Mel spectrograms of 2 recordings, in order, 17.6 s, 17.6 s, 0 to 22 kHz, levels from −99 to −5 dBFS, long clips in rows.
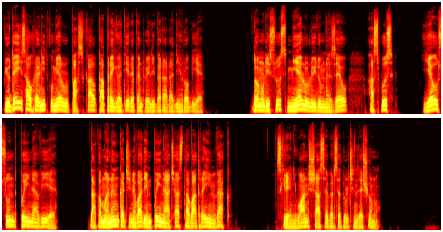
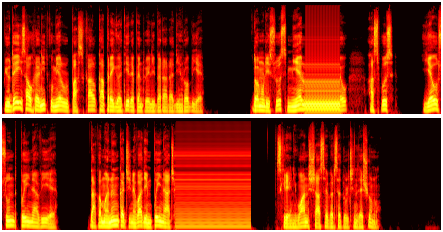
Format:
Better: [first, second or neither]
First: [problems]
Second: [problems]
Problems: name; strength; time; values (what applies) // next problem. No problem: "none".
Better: first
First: none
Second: audio freezing; at 6 s for 0.5 s and at 12 s for 1.5 s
